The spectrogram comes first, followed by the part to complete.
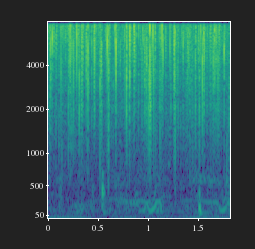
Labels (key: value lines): label: biophony, cascading saw
recorder: SoundTrap 600 or HydroMoth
